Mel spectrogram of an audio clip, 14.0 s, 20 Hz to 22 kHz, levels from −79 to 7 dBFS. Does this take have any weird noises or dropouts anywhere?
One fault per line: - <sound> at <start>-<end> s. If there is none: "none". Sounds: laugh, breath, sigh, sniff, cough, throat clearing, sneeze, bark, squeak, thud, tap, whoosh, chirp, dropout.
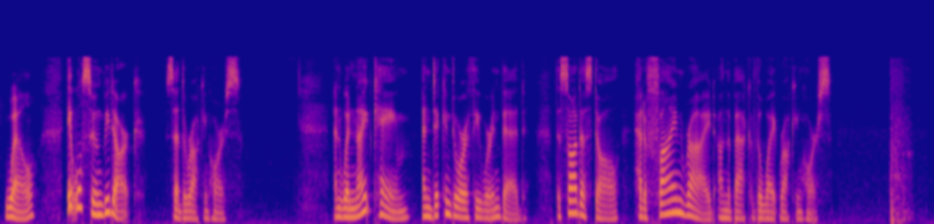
- thud at 13.3-13.7 s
